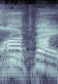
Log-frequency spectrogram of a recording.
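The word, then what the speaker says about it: Auke Bay: That's what you were trying to pronounce. Oh, Auk Bay. Auk Bay.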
